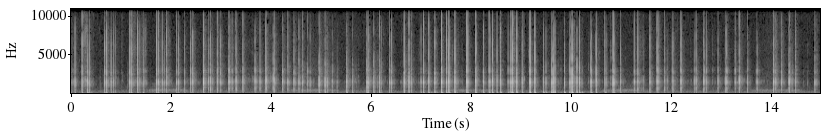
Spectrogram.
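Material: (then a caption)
Paper. A small pink pad of paper sticky notes, a solid block held in the hand, is tapped and scratched on its top and edges with long nails. The result is a rapid, steady stream of dry, crisp clicks and taps with papery scratching between them, each hit dying away almost instantly with no ring.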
